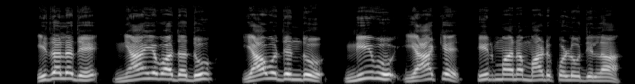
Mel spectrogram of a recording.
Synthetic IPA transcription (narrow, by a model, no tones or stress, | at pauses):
id̪ɐlːɐd̪e̞ːnjaːjɐʋaːd̪ɐd̪u | jaːʋud̪e̞nd̪u | niːʋujaːke̞t̪iːɾmaːnɐmaːɽikɔɭːuʋud̪ilːɐ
